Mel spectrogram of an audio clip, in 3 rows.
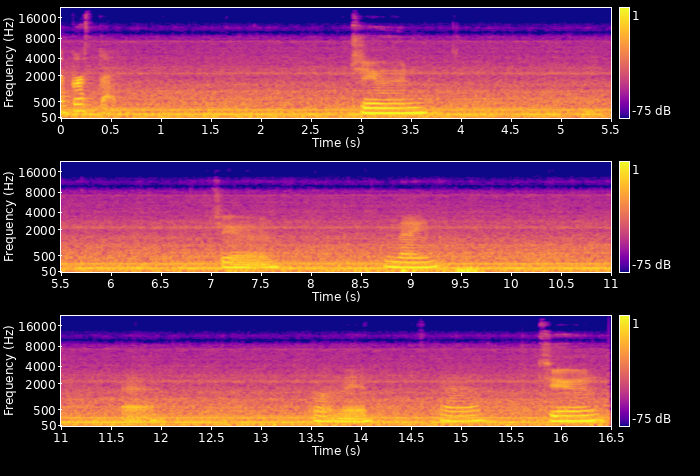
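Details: Expressive aphasia with oral apraxia and right-sided paralysis in a man who had a hemorrhagic stroke at 27; halting, effortful speech with long pauses giving his birthday, almost two years post-stroke after intensive speech therapy.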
